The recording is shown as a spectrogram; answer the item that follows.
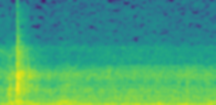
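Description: A single sharp crack, like a clap or a smack, about a fifth of a second in. After it come a steady low hum and an even hiss.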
